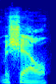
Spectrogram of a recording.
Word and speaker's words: Michaela: If you look at it spelled out, it looks like it should be Michaela, but everyone, including John himself in in interviews, pronounces it Michelle.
